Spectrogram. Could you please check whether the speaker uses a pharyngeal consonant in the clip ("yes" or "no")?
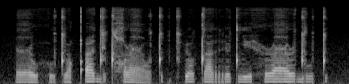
yes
